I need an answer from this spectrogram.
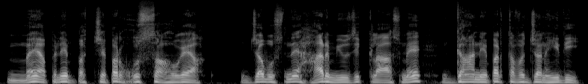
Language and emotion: Urdu, angry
